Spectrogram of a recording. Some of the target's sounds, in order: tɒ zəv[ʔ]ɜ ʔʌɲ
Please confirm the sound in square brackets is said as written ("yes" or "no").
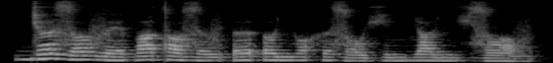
yes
